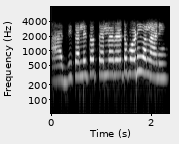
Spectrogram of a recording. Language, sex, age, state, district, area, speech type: Odia, female, 45-60, Odisha, Gajapati, rural, conversation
